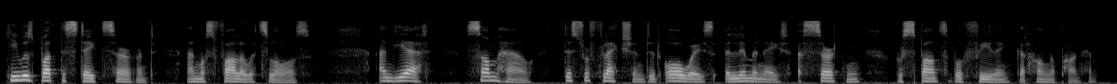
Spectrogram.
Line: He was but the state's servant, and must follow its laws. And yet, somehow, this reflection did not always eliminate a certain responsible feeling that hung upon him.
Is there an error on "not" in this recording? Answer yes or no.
yes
